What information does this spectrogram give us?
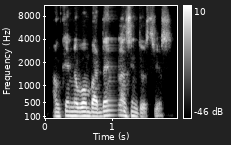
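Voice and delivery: ordinary delivery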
